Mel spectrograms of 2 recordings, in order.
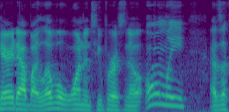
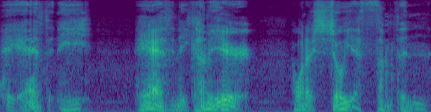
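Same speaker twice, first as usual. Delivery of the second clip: put-on monster voice; 3 dB quieter than usual. Acting out a creature calling a staff member over: Venom voice. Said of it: "I just made him sound like Venom".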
